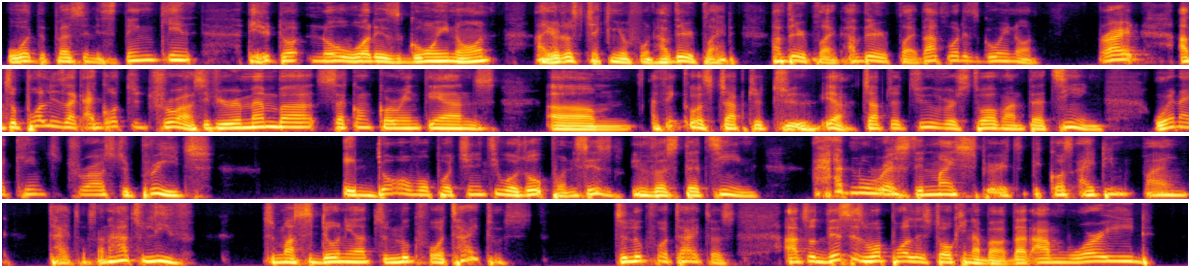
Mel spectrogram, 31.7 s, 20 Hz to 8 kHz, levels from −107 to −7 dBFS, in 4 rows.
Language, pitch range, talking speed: English, 115-155 Hz, 225 wpm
